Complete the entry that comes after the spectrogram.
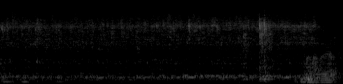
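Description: Water running from a tap into a sink, with splashing as a face is washed, a steady close hiss and a louder splash near the end.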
